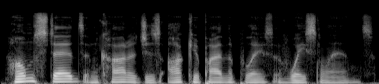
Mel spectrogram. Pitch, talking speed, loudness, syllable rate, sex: 100 Hz, 140 wpm, -20 LUFS, 4.6 syllables/s, male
